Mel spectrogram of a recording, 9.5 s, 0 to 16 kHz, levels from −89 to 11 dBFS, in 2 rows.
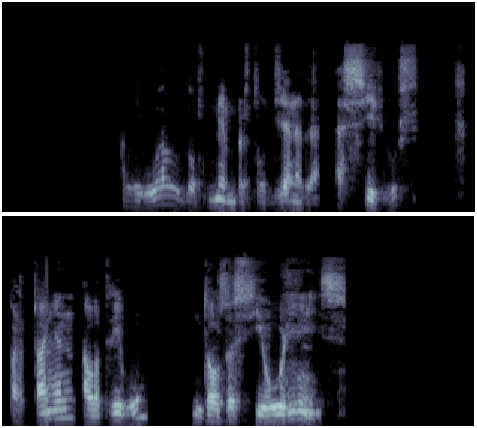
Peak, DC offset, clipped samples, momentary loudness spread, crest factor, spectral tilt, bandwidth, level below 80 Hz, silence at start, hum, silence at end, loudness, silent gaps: -6 dBFS; under 0.1%; under 0.1%; 16 LU; 22 dB; -4 dB/octave; 7.8 kHz; -68 dBFS; 1.25 s; none; 1.3 s; -24 LUFS; 3.20-3.32 s, 4.17-4.51 s, 4.67-4.82 s, 6.20-6.63 s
